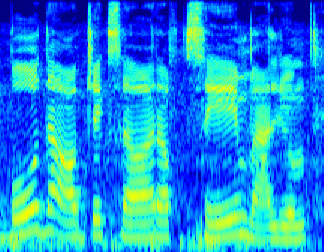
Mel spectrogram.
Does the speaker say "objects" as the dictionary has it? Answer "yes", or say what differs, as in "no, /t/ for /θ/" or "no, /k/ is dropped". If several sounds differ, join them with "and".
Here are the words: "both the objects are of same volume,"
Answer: yes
